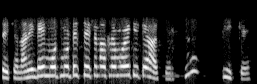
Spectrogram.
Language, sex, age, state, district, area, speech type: Marathi, female, 45-60, Maharashtra, Ratnagiri, rural, conversation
